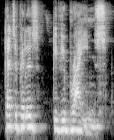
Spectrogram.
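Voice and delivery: put-on an old woman barking orders; grandma ordering the boy about; bossy grandma. A narrator's reading.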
